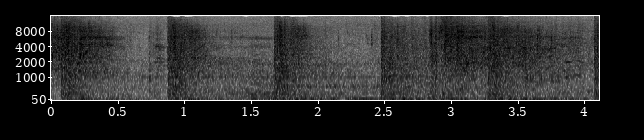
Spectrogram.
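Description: Heavy boots thud on a hard floor in steady footsteps.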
